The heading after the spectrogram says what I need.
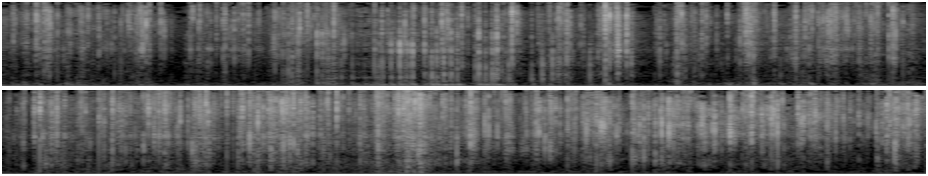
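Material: Plastic film.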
